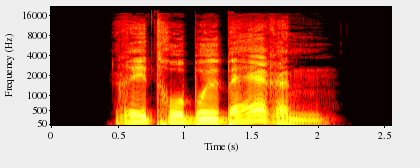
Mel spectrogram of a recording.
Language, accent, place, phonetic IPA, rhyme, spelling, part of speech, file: German, Germany, Berlin, [ʁetʁobʊlˈbɛːʁən], -ɛːʁən, retrobulbären, adjective, De-retrobulbären.ogg
- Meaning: inflection of retrobulbär: 1. strong genitive masculine/neuter singular 2. weak/mixed genitive/dative all-gender singular 3. strong/weak/mixed accusative masculine singular 4. strong dative plural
